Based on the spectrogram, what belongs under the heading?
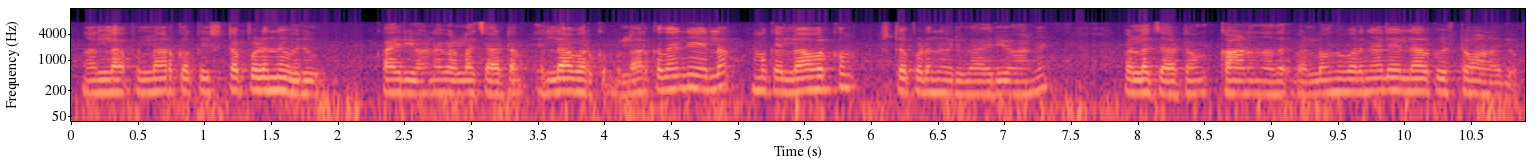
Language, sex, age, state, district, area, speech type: Malayalam, female, 45-60, Kerala, Kottayam, rural, spontaneous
